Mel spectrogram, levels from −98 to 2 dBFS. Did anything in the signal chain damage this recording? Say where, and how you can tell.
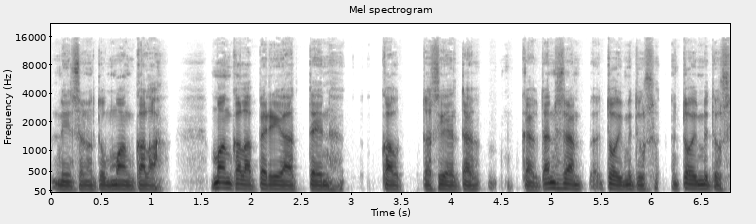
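Yes, at the network stage. A call audio freeze runs from 3.51 to 3.67 s. The last sound smears into a fading buzz, then mostly silence, about 130 ms. Speech resumes where it stopped, nothing missing, just later. Delayed packets likely emptied the jitter buffer.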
